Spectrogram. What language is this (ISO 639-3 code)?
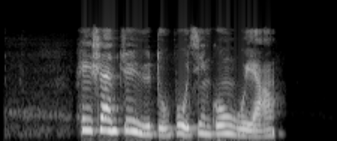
zho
